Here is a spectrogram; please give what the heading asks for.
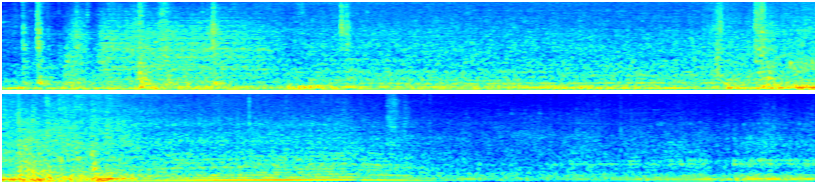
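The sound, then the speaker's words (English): Pickup truck driving past on a road, a steady droning engine hum with strong low harmonics that holds for several seconds, then drops in pitch and fades toward the end. “Ennis pauses as Jack drives past him, then continues down the road.”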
